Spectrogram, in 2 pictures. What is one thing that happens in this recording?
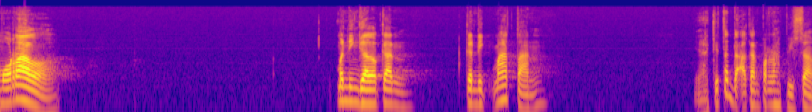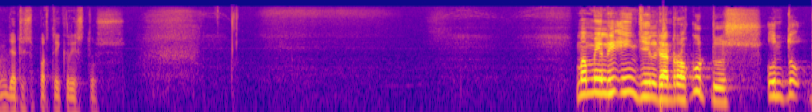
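A man speaks with animation through a headset microphone, pausing between phrases.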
